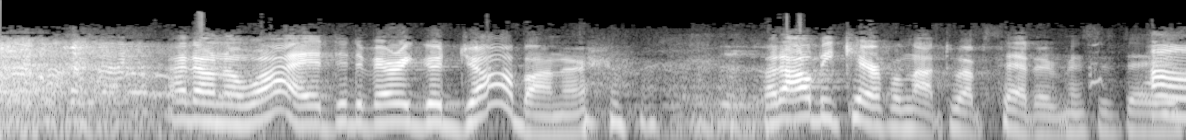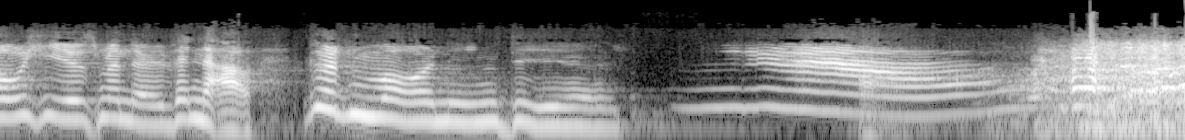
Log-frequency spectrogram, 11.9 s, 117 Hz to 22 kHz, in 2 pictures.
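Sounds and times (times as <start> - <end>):
laughter: 0.0 - 1.1, 2.9 - 4.2, 10.9 - 11.8
speech: 0.9 - 9.1, 11.1 - 11.8
cat meowing: 9.3 - 11.1.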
